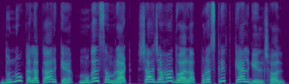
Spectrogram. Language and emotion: Maithili, neutral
